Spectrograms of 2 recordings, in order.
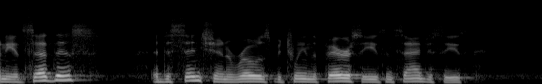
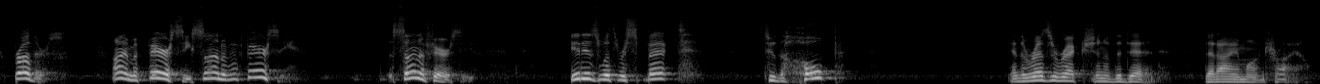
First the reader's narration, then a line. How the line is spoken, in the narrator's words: Paul cried out in the council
